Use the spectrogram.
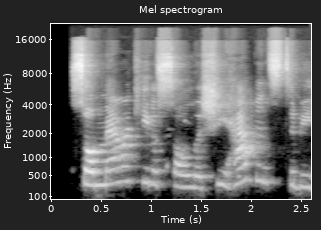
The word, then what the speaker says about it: Mariquita: Mariquita. Mariquita.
